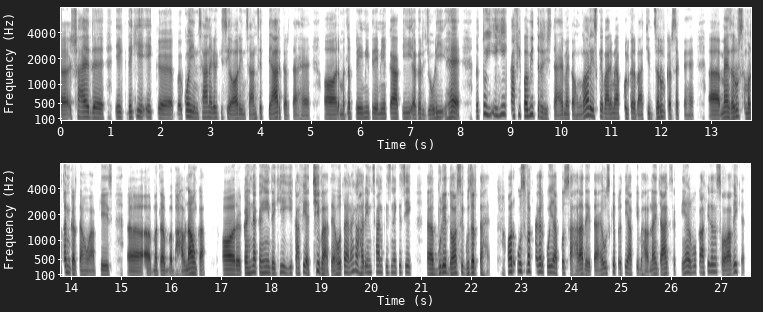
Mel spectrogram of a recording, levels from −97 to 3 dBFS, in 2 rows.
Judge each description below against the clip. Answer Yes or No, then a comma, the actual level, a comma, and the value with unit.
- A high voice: No, low, 135 Hz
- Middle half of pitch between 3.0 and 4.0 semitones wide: No, average, 5.2 semitones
